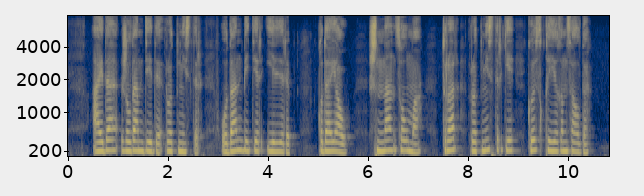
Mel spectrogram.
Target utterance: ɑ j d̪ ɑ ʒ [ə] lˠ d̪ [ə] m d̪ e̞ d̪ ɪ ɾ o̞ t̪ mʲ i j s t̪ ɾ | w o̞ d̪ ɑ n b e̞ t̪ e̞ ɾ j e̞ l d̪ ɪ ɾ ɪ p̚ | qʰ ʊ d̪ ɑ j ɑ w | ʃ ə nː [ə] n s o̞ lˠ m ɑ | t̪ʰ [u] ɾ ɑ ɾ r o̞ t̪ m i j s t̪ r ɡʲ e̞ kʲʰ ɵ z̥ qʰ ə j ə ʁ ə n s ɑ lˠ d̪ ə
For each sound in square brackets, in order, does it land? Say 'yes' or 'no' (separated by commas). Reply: yes, no, no, no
